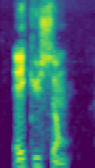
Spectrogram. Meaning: 1. insignia, badge 2. escutcheon 3. bark of a tree containing what will become a bud (used in grafting)
- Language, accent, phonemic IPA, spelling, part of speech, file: French, France, /e.ky.sɔ̃/, écusson, noun, LL-Q150 (fra)-écusson.wav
